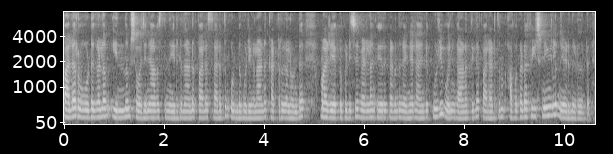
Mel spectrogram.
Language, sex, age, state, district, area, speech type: Malayalam, female, 45-60, Kerala, Alappuzha, rural, spontaneous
